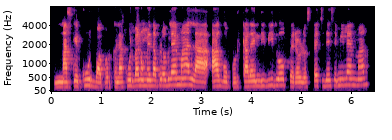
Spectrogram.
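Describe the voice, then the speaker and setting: Italian woman asking haltingly in Spanish. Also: medium pitch, muffled recording. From Italy. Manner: hesitant, searching for words. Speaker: student asking a question. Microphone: video call.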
